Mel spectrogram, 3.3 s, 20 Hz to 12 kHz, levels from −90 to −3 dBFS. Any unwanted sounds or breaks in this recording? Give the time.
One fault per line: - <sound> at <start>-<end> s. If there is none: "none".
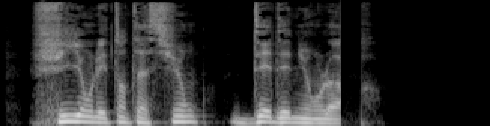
- dropout at 2.3-2.4 s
